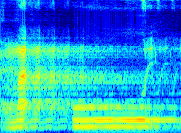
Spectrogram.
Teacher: کول میں وائی مدہ ایک الف کے برابر کھینچ کر پڑھیں گے اور وقف کی صورت میں لام ساکن ہوگا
